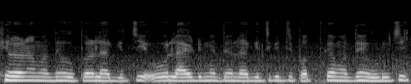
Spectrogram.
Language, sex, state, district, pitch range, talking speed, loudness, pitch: Odia, male, Odisha, Khordha, 170-180 Hz, 160 wpm, -15 LUFS, 175 Hz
